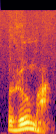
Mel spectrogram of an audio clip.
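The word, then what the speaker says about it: rumour: হিউমার রিউমারের মধ্যে একটু difference আছে। হিউমারের উচ্চারণ হিউমার ঠিক আছে, কিন্তু রিউমারের উচ্চারণ রিউমার না, এটা রুমা।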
